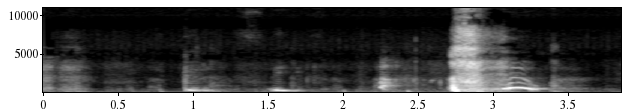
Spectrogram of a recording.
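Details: Person with a cold: a few catching breaths build up to one loud sneeze, then a brief voiced sound.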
